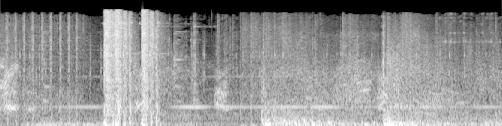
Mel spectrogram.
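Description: Gunshots crack loudly in short bursts.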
